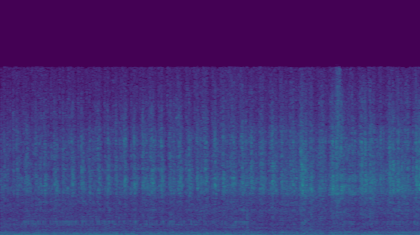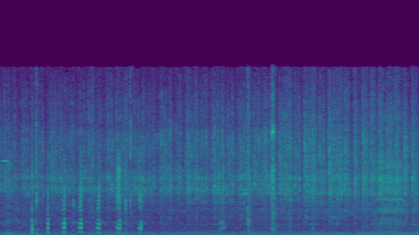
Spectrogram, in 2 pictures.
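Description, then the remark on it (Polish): A modified American car's engine idles steadily throughout, a deep continuous rumble, with a short series of sharper clicking or ticking sounds partway through and no talking. “dźwięk jest niesamowity, ale powiem Ci tak, na razie do rozmowy zgaśmy, bo nie będzie nikogo słychać.”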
